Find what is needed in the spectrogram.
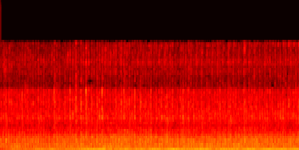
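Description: Electric fillet knife running steadily, its motor humming as the blades cut along a white bass, a little louder from about half a second in.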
